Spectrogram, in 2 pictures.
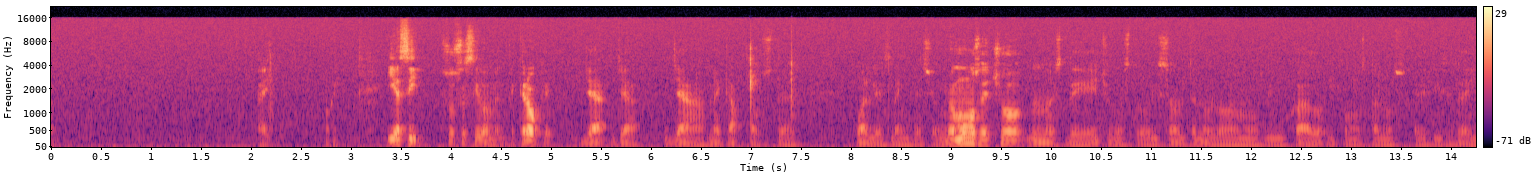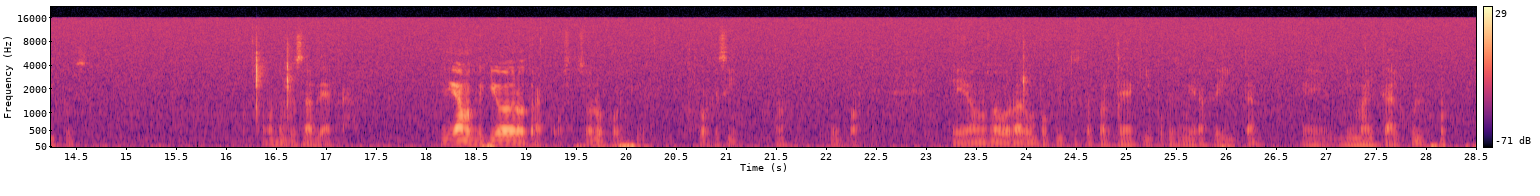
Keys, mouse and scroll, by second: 2.7 ctrl+shift+click, 16.9 shift+click, 19.8 ctrl+shift+click, 21.0 ctrl+shift+click, 24.1 click, 25.1-26.2 ctrl+scroll up 2, 26.6-28.5 drag.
